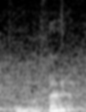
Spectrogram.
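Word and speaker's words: повар: So the O is stressed there, so we say O. Povar.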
